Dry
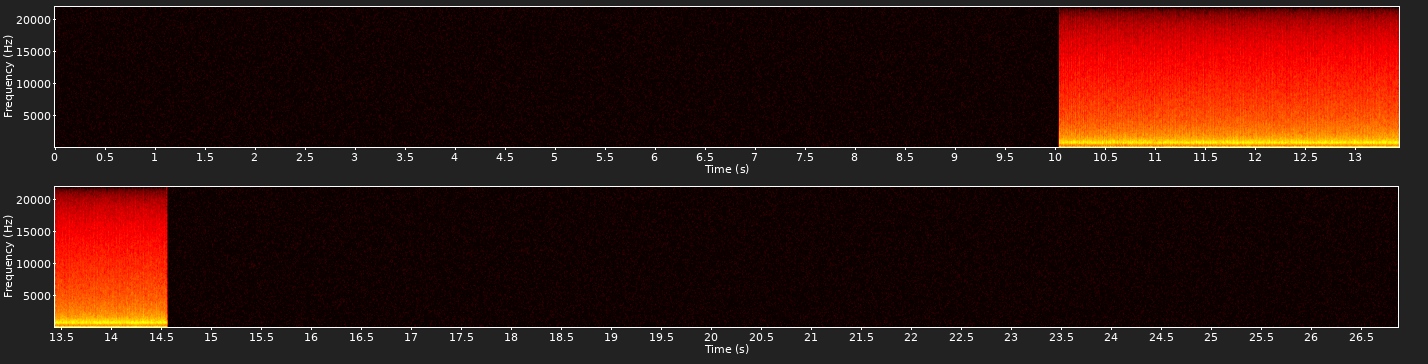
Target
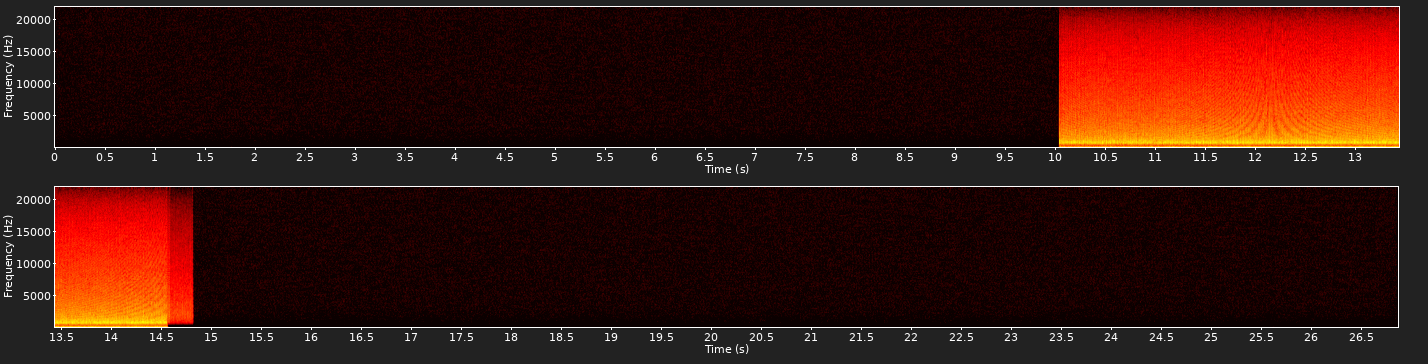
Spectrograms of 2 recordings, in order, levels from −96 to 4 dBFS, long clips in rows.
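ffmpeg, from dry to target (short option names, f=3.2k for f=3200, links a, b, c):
-filter_complex "[0:a]equalizer=f=270:w=0.54:g=-9.5,acrossover=split=150|1600[a][b][c];[a]acrusher=bits=2:mode=log:mix=0:aa=0.000001[d];[c]aecho=1:1:32.07|259.5:0.562|0.355[e];[d][b][e]amix=inputs=3:normalize=0"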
